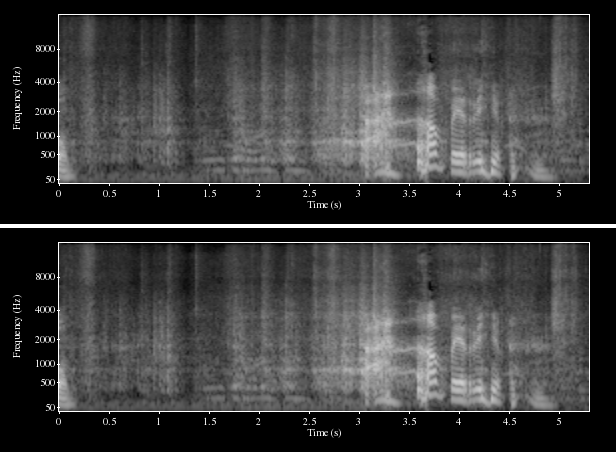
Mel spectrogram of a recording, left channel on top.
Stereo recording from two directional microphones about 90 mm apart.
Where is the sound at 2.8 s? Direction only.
10° left (ahead or behind).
